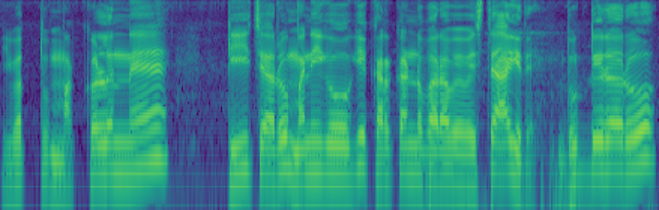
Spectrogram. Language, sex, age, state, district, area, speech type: Kannada, male, 45-60, Karnataka, Bellary, rural, spontaneous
